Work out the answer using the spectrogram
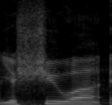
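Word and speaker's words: Yeshua (ישוע): And then did you know that Yeshua is actually how you pronounce Jesus in Hebrew, okay?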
